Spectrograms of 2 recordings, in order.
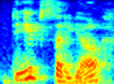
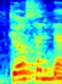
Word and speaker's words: देवसरिया: वे द्यौसरिया यानी देवसरिया कान्यकुब्ज द्विवेदी ब्राह्मण बताए जाते हैं। द्यौसरिया जो है वो आंचलिक उच्चारण के प्रभाव में बोल दिया जाता है, असली शब्द है देवसरिया।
